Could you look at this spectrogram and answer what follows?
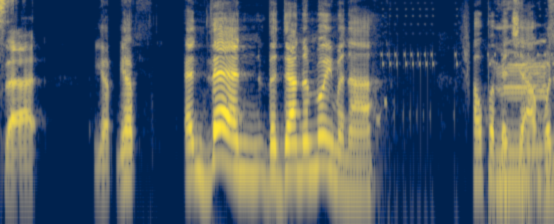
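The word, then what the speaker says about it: dénouement: That's don't how know you that pronounce that. Yep. And then the denouement.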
